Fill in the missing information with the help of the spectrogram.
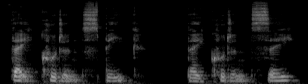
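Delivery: slow, low and soft; hushed. A narrator's reading. Narrator tells of travellers trapped under water, hushed. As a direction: drop to a slow hush, word by word.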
